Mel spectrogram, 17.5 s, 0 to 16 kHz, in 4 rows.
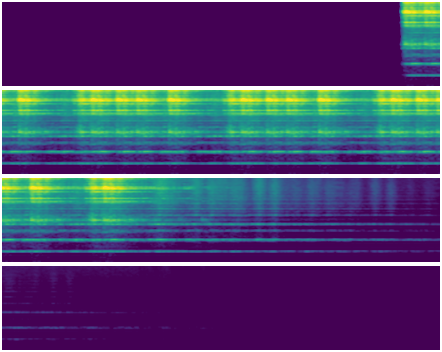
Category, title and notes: Music > Solo percussion
Cym-fill 23
solo, silence, percussion, b4, 535, sec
